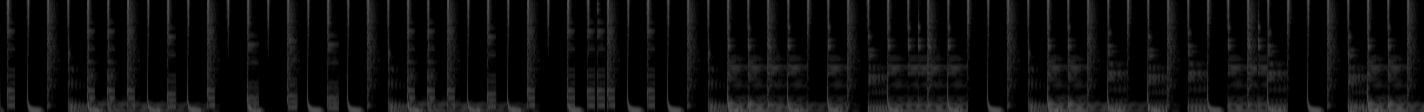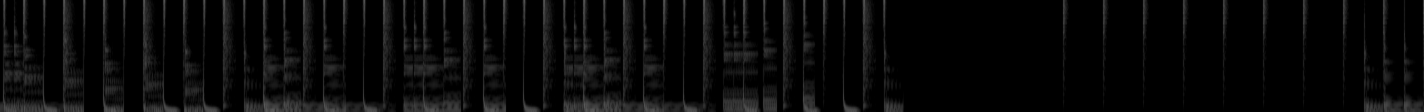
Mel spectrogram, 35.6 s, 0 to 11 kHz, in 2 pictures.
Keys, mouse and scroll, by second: 0.7 click, 1.7 alt+click, 1.9 alt+click, 6.8 g, 8.8 click, 10.1 Tab, 11.2 alt+z, 12.8 middle click, 13.3 3, 13.8 Tab, 14.3 alt+z, 15.5 click, 15.7 Tab, 17.4 g, 18.7 click, 19.2 click, 19.8 g, 20.7 click, 21.0 click, 21.2 g, 22.1 click, 22.5 click, 22.6 g, 23.3 click, 23.5 click, 23.6 g, 24.2 click, 24.4 click, 25.0 g, 25.6 click, 26.0 click, 26.5 click, 26.8 g, 29.8 click, 30.1 click, 30.3 g, 31.0 click, 31.3 click, 31.5 g, 32.0 click, 32.4 click, 33.0 g, 33.8 click, 34.3 click, 34.4 g, 35.0 click, 35.5 click.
